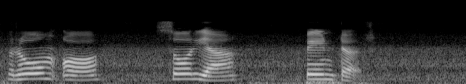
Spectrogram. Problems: constant background noise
